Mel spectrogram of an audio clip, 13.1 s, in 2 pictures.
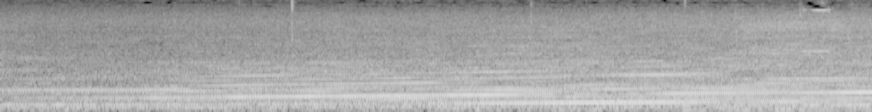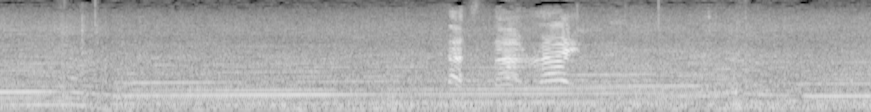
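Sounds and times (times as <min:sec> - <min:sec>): sports car engine accelerating: 0:00.0 - 0:13.0.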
